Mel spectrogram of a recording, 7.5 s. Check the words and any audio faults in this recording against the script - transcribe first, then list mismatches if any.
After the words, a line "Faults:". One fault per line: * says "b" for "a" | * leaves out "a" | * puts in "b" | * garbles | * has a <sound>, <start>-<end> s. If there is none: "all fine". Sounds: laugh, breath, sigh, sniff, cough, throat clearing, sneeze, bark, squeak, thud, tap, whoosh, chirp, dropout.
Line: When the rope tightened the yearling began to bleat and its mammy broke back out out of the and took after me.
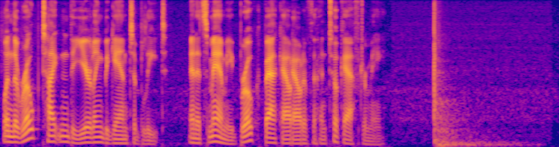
When the rope tightened the yearling began to bleat and its mammy broke back out out of the and took after me.
Faults:
* has a thud, 5.8-7.3 s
